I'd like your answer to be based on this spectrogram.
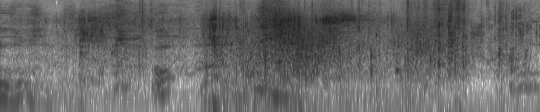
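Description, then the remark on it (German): Water sloshes and splashes continuously as someone wades through cold water toward the shore, helping another person out of the water, with surging, churning bursts building in the middle, while a voice speaks underneath. “Sie müssen sofort raus aus dem Wasser sonst erfrieren Sie.”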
